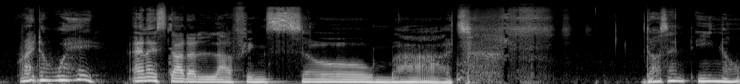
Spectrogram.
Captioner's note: soft laughs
